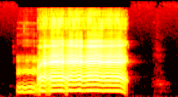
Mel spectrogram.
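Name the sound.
goat bleating sound effect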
